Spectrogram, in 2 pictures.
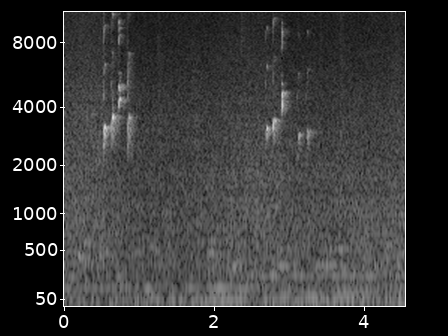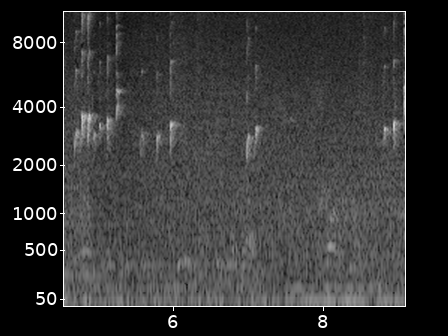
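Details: Goldfinch from the 2016 internet World Championship in Goldfinch Song. Short clusters of high chirps and twitters recur every two seconds or so over a steady background hiss.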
